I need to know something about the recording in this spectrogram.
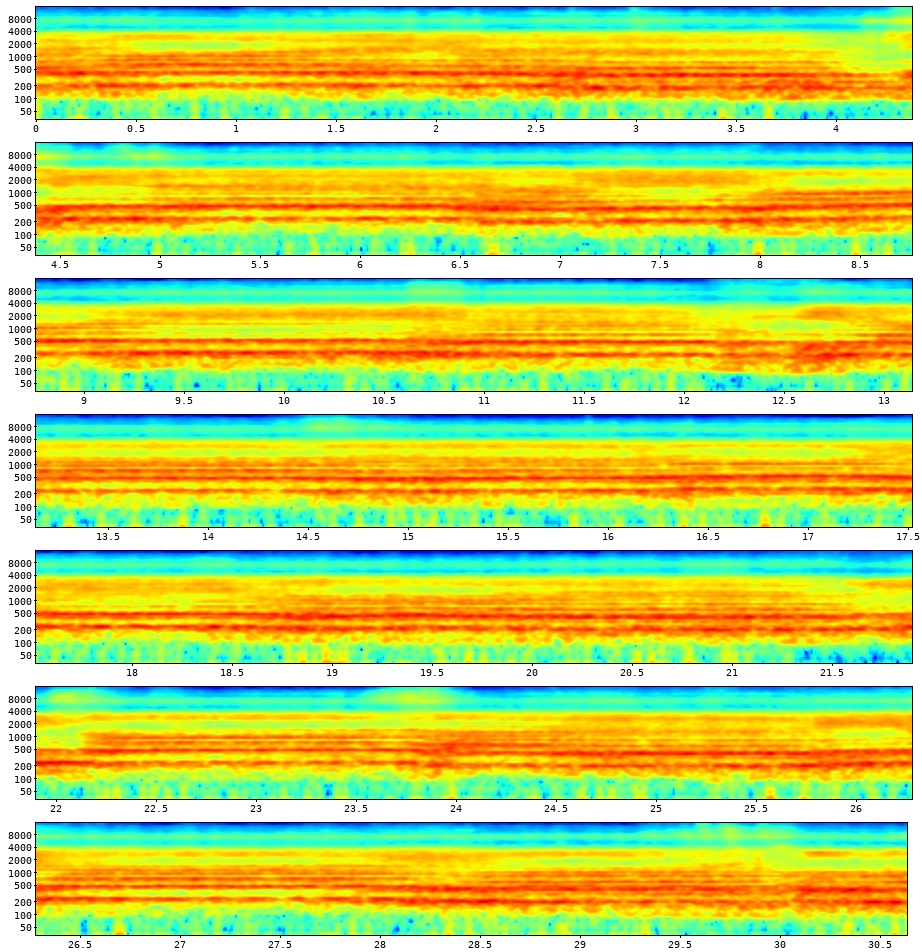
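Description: Eastern Orthodox memorial-service (parastas) chant sung by a group of voices together, in long held phrases with short breaks about four, twelve and twenty-two seconds in.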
